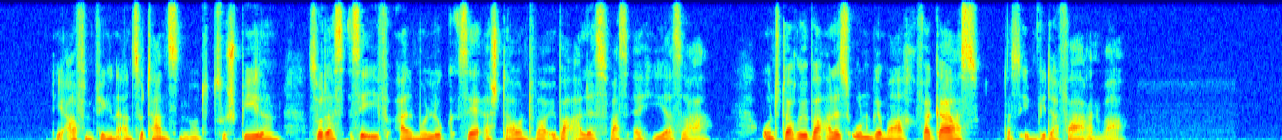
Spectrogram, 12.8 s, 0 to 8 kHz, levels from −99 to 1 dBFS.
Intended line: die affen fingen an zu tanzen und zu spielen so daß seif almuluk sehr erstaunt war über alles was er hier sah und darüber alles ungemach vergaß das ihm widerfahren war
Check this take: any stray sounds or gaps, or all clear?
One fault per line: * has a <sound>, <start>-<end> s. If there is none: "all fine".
all fine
